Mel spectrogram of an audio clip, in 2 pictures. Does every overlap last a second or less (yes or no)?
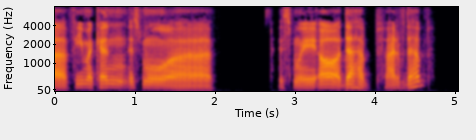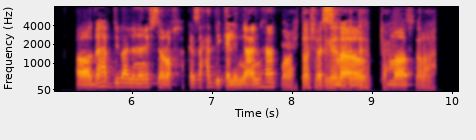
no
